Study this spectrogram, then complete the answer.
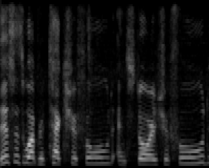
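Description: A woman's high-pitched voice comes through with a dry sound and no echo. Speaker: cooking workshop instructor. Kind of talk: tutorial. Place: kitchen.

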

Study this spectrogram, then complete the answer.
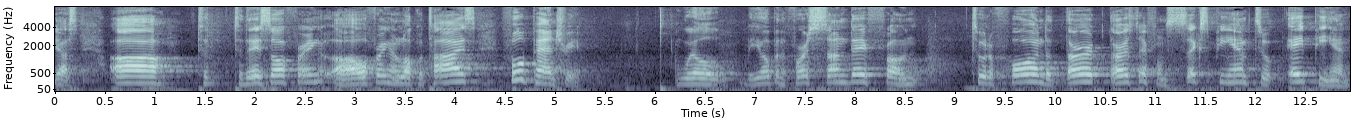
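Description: Ordinary pitch variation marks a man's high-pitched voice. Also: fairly slow pace. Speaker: announcer. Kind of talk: announcements. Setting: church. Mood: warm, lightly joking. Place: church. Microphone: podium.

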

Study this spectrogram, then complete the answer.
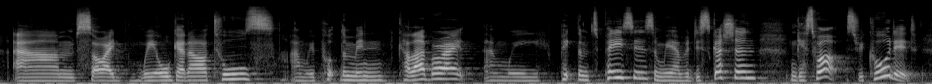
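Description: A woman with a British accent at a moderate pace, with very wide pitch swings and hardly any pauses. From Britain. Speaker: vocational lecturer. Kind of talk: conference workshop presentation. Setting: stage with audience. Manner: animated. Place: hall. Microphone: podium.

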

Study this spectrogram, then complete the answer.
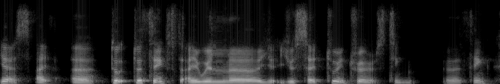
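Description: A man with a French accent speaks at a moderate pace, his pitch swinging very widely against a quiet background. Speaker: aikido interviewer. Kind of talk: interview. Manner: halting. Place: home room. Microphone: earbuds.

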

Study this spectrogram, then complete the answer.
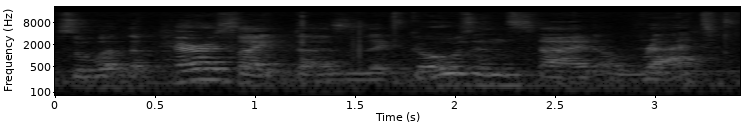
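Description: A man talks at a fairly slow pace, and background noise is noticeable. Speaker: presenter. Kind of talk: class presentation. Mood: mock-serious, humorous. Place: classroom. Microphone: camera far.

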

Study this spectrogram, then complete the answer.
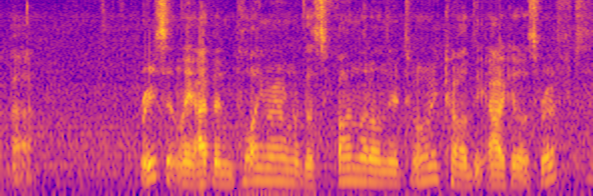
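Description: Noticeable background noise runs under the clip. A man speaks at a fairly slow pace. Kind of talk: casual tutorial talk. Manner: hesitant, many filler sounds.

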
